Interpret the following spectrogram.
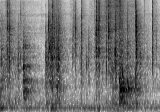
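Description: Plastic wrapper of a puff pastry packet crinkling as it is handled, a run of irregular crackles.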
